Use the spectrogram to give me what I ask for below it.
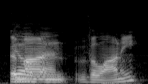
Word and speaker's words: Iman Vellani: it's Ilman Iman Ilman, Iman Vellani.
